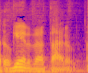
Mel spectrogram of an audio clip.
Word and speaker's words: Gerda Taro: ¿Cómo se pronuncia esto? – Gerda Taro. – Así, sí.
